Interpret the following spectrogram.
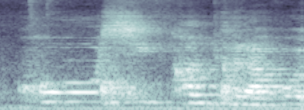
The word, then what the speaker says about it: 코시컨트: CSC 세타라고 쓰고요. 뭐라고 읽으면 되느냐면요. 코시컨트라고 읽으시면 돼요. 코시컨트 세타라고 읽으시면 됩니다.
